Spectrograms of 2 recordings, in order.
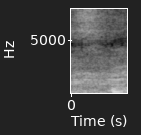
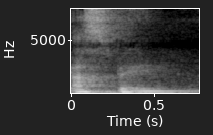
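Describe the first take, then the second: First: The word starts directly with the s sound. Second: An extra vowel sound comes before the word. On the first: This is the usual English way. "instead of Spain" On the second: This is how Spanish speakers say it. "you guys say a Spain"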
